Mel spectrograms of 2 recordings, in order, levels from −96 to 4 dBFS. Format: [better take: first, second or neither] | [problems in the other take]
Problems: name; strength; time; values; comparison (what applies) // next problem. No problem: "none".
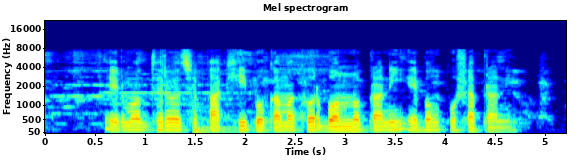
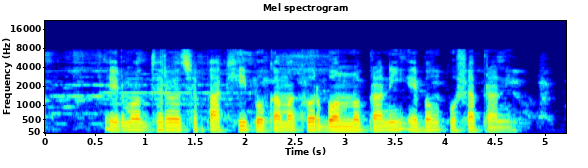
second | background sound (Bowed string instrument); 17 dB below the speech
